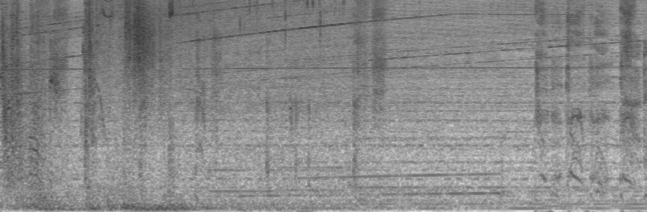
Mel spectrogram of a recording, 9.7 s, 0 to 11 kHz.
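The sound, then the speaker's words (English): An escape pod launches in a science-fiction setting: a heavy low boom and rumble with mechanical clanks at the start, then a steady hum with thin, slowly rising whines and scattered clunks. “Escape pod launch in 10 seconds.”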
